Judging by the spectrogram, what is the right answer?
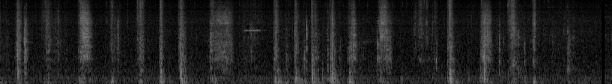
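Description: Silicone spatula stirring and scraping sticky, marshmallow-coated puffed rice around a non-stick frying pan, in irregular short scrapes and rustles.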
